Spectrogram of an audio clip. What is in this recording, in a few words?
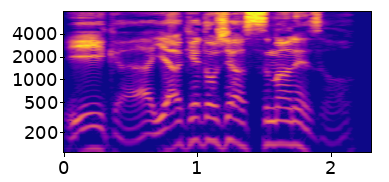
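encounter, Japanese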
